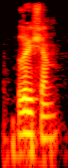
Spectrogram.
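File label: "лыйсьӧм", Komi, male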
